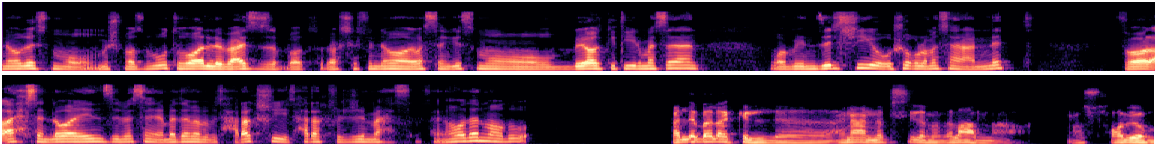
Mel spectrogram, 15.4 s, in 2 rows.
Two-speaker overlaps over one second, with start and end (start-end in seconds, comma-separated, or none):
none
